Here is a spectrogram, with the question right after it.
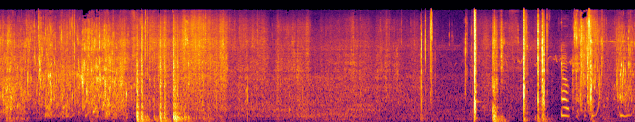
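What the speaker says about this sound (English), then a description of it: "I'm coming in my kayak" Kayak paddling on calm water: soft, close paddle strokes and drips, with sharper splashes toward the end and a faint voice in the background.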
